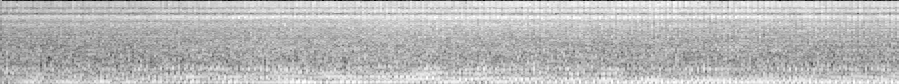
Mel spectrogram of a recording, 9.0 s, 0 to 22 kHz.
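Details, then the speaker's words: Suzuki VS1400 Intruder V-twin after carb work, both carbs full, fuel pump re-primed: steady, even lumpy idle thump with no misses; both cylinders now firing, normal idle. "Oh, I think we're getting two. I think I'm hearing two cylinders started. Oh, listen to that. That's two cylinders. That's two cylinders."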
